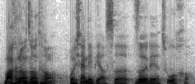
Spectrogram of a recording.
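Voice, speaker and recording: A man's voice: mid-range voice, fast, mellow, natural voice. Man doing a bumbling, blame-shifting party boss. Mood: evasive. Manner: stumbling over words, deflecting blame. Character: bumbling evasive male national party leader.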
